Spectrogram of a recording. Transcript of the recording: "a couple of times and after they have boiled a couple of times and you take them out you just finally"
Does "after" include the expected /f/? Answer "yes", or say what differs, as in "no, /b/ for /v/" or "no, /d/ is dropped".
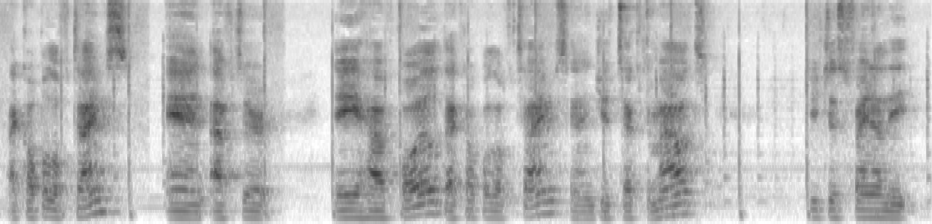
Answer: yes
